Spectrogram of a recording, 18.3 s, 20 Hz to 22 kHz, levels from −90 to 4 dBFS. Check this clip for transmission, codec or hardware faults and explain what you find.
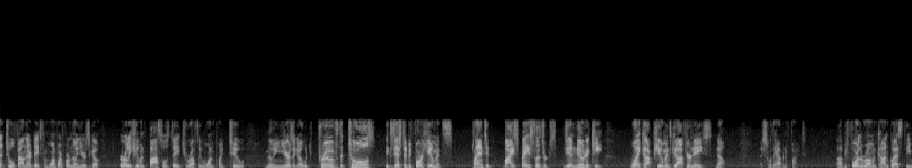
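No transmission, codec or hardware fault turns up in this speech clip, and the only thing beneath the speech is the room's own background noise, sitting about 34 dB below it.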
